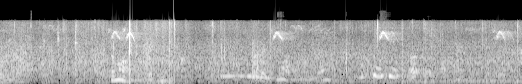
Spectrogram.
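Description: A bird calling a short, high chirp over and over, about once every second and a quarter, with a few sharp clicks and faint distant voices underneath.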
